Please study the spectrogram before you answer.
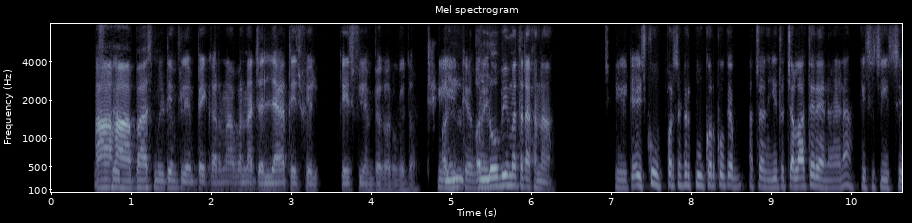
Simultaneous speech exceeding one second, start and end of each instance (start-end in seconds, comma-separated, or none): none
